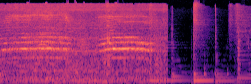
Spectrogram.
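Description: A mother stray cat calls her kittens with long, drawn-out meows that trail into a low trill, loud and close, followed by a few shorter chirping calls.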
